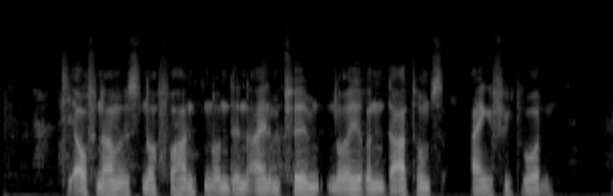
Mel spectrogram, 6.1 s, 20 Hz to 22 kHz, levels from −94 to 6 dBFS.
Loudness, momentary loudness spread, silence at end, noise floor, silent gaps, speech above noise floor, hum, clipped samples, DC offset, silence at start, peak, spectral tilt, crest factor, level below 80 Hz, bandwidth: -42 LUFS; 7 LU; 0.65 s; -81 dBFS; none; 39 dB; none; under 0.1%; under 0.1%; 0.05 s; -22 dBFS; -7.5 dB/octave; 20 dB; -76 dBFS; 10 kHz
